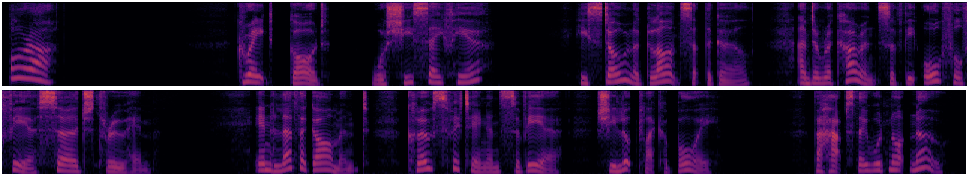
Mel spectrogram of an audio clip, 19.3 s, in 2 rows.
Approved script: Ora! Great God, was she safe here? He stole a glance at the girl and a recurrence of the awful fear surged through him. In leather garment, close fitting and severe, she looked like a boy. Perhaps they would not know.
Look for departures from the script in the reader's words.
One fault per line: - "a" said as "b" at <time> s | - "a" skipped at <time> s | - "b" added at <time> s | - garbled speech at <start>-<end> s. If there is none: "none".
none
